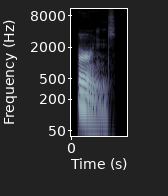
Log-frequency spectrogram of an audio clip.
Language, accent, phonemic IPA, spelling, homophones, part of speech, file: English, US, /ɝːnz/, ernes, earns / erns / urns, noun, En-us-ernes.ogg
- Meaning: plural of erne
